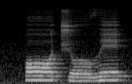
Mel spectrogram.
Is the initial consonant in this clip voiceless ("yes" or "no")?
yes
